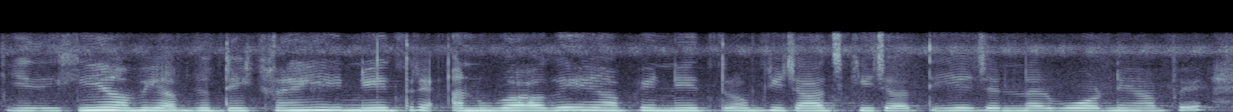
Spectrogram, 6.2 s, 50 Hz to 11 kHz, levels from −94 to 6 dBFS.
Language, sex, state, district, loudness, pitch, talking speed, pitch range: Hindi, female, Uttarakhand, Uttarkashi, -16 LUFS, 245 Hz, 245 wpm, 240-255 Hz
